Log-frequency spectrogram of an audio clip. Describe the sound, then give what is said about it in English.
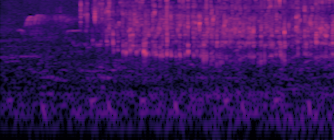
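Cacao drink is poured from a calabash gourd into a small gourd cup, a steady trickling stream that begins faint and swells into a fuller, continuous splashing pour. “and pours it into my little gourd cup.”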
